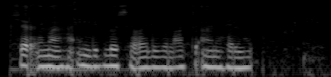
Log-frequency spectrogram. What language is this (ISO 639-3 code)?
som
